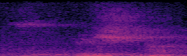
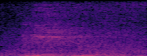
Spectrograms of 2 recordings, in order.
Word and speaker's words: Krishna: En een S met een puntje is een Sh. Krishna. En een N met een puntje is meer een Nu. Krishna.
